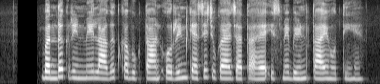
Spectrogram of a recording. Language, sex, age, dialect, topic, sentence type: Hindi, female, 18-24, Hindustani Malvi Khadi Boli, banking, statement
